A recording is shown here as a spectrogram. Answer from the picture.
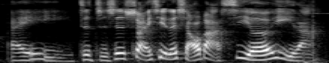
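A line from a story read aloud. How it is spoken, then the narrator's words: Laughing. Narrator (Chinese): 巴斯笑着说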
